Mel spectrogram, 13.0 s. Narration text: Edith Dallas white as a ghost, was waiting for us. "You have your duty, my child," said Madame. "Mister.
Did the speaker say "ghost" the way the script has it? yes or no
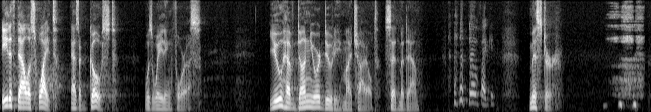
yes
